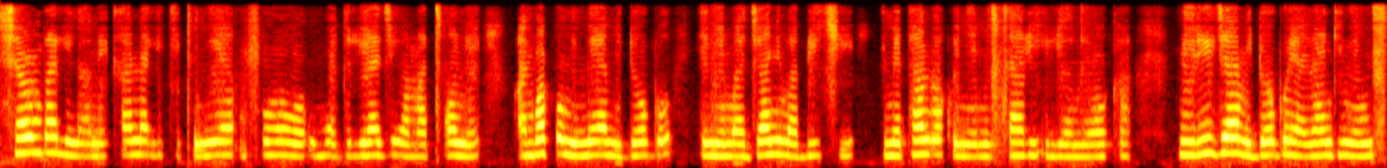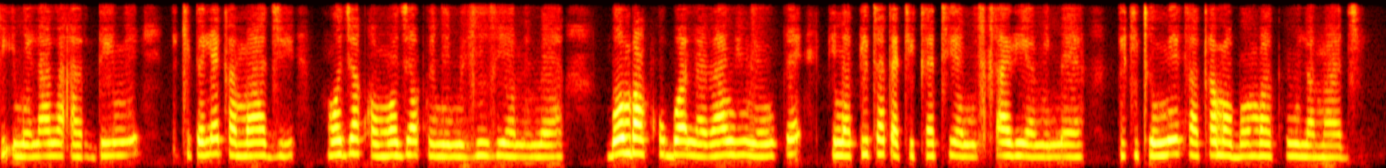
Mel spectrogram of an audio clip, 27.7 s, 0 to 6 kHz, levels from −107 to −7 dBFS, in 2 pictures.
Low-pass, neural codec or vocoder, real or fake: 5.4 kHz; codec, 44.1 kHz, 2.6 kbps, DAC; fake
